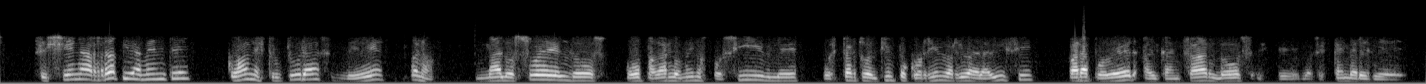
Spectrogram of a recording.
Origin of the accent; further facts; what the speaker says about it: Argentina; siendo nosotros Argentina un país históricamente periférico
